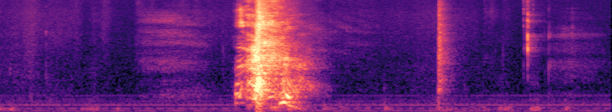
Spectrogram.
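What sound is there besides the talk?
sneeze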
